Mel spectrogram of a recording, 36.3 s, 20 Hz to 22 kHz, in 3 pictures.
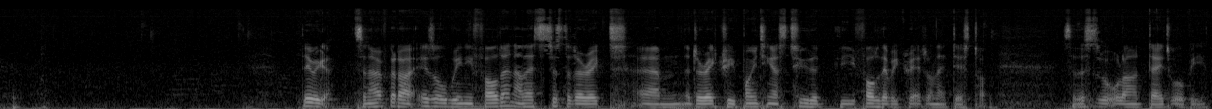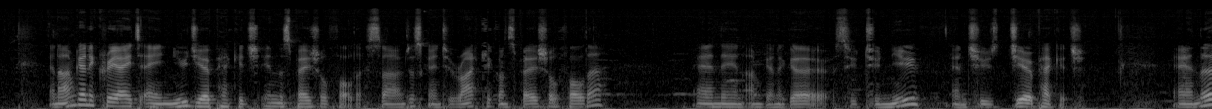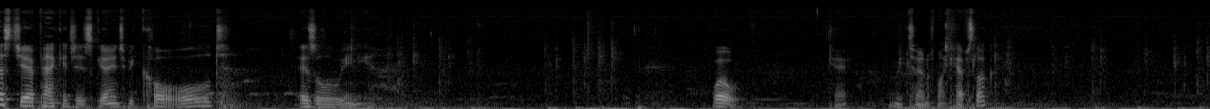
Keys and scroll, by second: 27.9-30.7 typing, 33.2 Caps_Lock, 34.2-36.3 typing.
